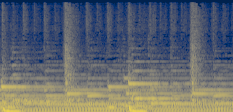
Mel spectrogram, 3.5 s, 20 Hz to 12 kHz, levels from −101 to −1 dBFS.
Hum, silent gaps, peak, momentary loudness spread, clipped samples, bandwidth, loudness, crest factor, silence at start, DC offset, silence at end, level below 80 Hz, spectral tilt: none; none; -4 dBFS; 6 LU; under 0.1%; 10.5 kHz; -21 LUFS; 14 dB; 0 s; under 0.1%; 0 s; -24 dBFS; -8.5 dB/octave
